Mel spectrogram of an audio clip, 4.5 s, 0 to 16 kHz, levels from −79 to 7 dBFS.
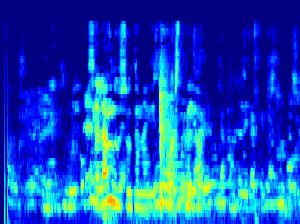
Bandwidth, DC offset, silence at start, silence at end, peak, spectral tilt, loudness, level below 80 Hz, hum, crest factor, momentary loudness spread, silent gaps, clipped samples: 11.5 kHz; under 0.1%; 0.1 s; 0 s; -4 dBFS; -3.5 dB/octave; -25 LUFS; -60 dBFS; none; 24 dB; 19 LU; none; under 0.1%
